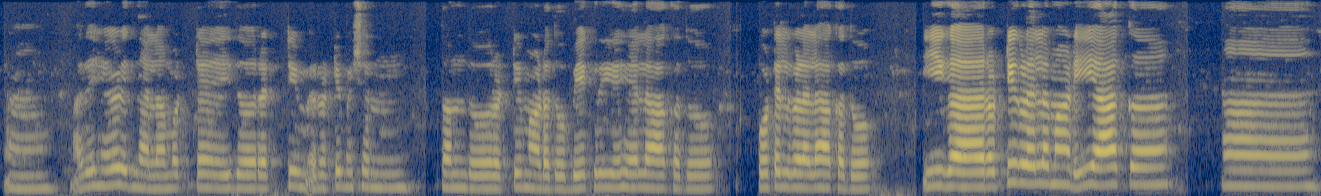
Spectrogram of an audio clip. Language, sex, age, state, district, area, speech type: Kannada, female, 30-45, Karnataka, Davanagere, rural, spontaneous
